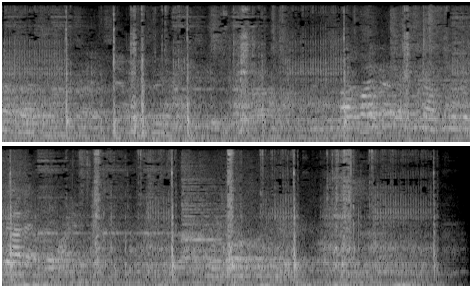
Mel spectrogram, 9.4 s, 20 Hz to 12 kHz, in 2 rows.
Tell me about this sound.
analog telephone with background noise
this is the sound of an 'old school' telephone - the kind with a circular dial that is turned for each number - recorded at close range (3 inches) by a SONY Linear PCM recorder in a metal-welding warehouse type facility. there is a lot of background conversational sounds.
old, telephone, aip09, phone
